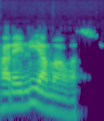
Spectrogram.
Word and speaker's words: हरेली अमावस: जो लोग छत्तीसगढ़ी में इसको उच्चारित करते हैं वो कहते हैं हरेली अमावस। इस तरह से इसका पूरा उच्चारण किया जाता है।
